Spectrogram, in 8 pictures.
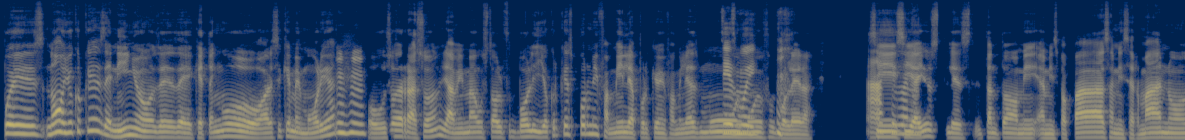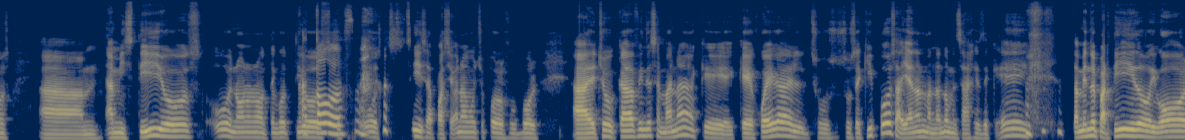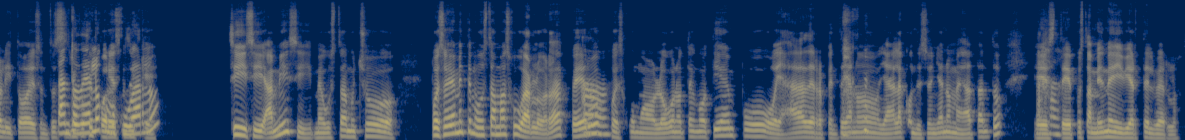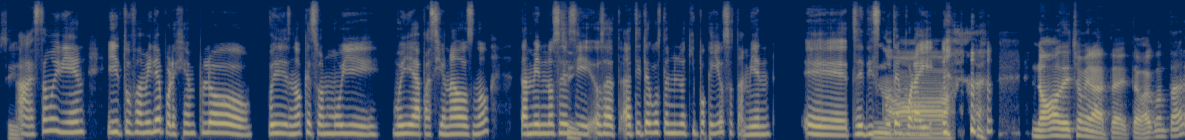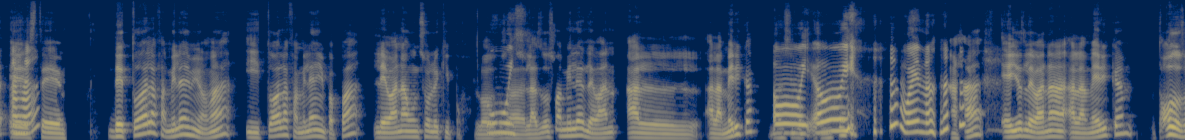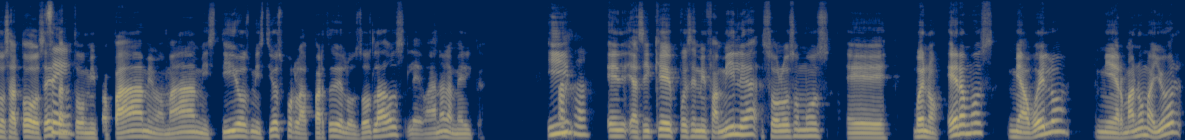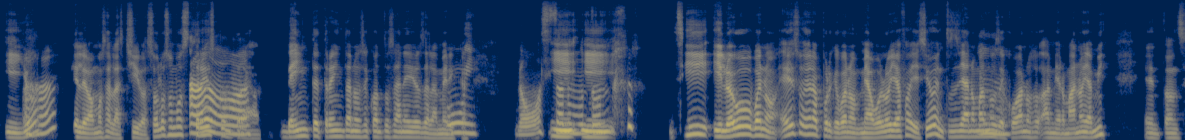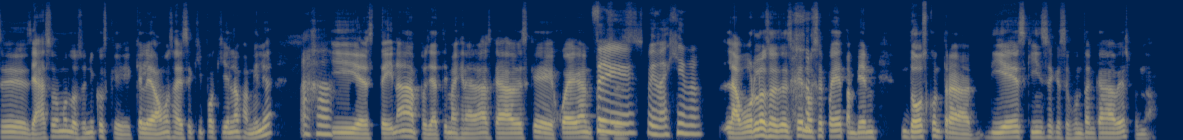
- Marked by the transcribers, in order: chuckle; chuckle; chuckle; chuckle; drawn out: "No"; chuckle; chuckle; chuckle; chuckle
- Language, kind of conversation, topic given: Spanish, podcast, ¿Cuál es tu pasatiempo favorito y por qué?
